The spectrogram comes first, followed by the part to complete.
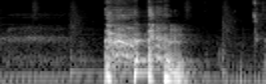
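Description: A man coughs once, clearing his throat, about a second in.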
